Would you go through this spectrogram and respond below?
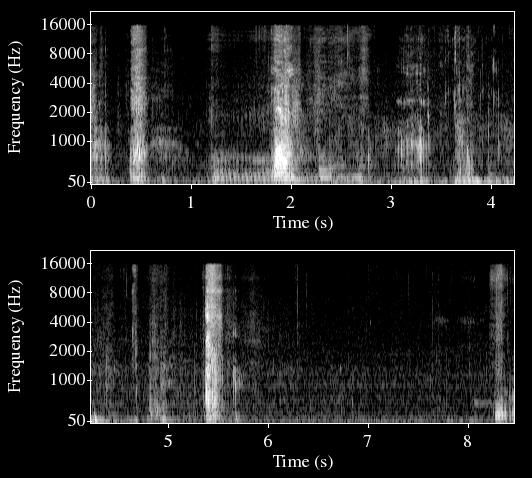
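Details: French Bulldog on guard, letting out short, sharp, noisy barks and huffs at irregular intervals, with quiet gaps between bursts and a final bark near the end.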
